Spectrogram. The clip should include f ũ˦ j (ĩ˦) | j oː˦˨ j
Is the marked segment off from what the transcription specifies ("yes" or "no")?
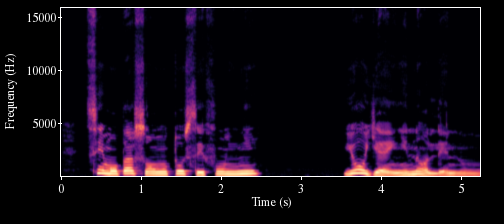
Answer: no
